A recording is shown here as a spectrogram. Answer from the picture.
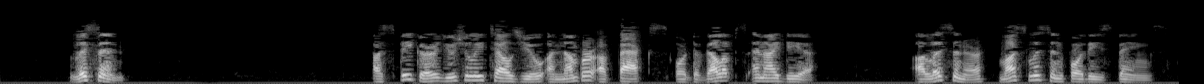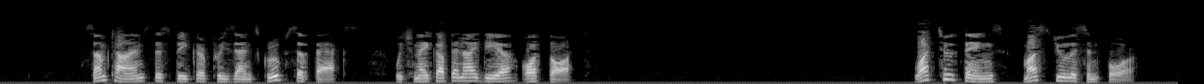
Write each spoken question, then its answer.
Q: What two things must you listen for?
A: A number of facts or a thought.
